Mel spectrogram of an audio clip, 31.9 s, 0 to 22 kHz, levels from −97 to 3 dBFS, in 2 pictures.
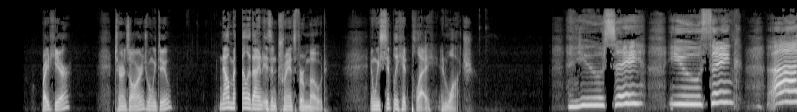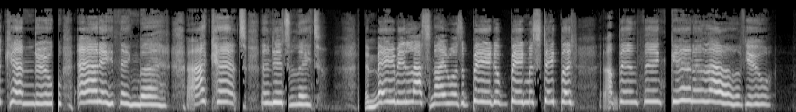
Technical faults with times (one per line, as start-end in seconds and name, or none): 4.71-4.85 gap at a join of encoded pieces
10.85-10.98 gap at a join of encoded pieces
16.98-17.11 gap at a join of encoded pieces
23.11-23.25 gap at a join of encoded pieces
29.25-29.38 gap at a join of encoded pieces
